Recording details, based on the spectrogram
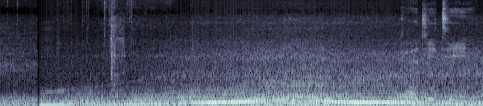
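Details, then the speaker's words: Mustang GT with crank no-start and no fuel pump priming, after replacing the fuel pump and the filler neck grommet: the engine catches, revs up smoothly and settles to an even run. Fuel delivery is restored and it runs normally. "that's what a fuel pump supposed to sound [Music] like"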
